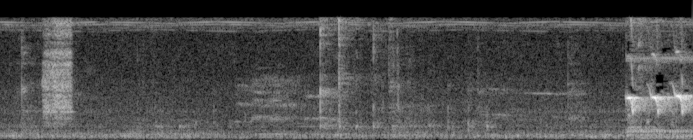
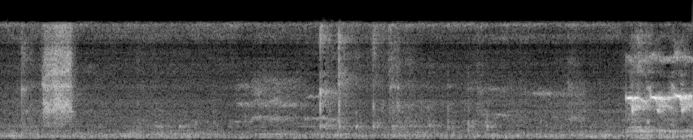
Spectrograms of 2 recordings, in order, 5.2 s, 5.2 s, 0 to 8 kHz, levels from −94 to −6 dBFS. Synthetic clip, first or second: second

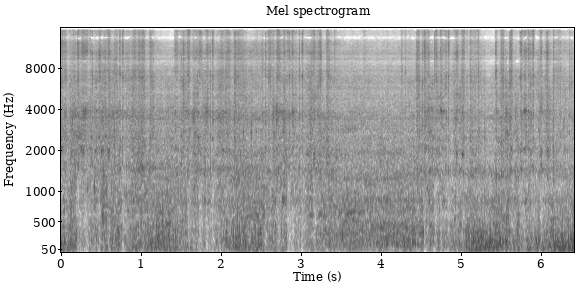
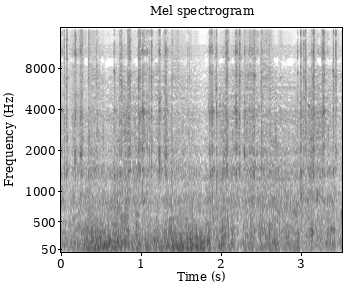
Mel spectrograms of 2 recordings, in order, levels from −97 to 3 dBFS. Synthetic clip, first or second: first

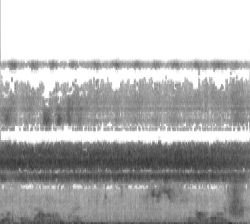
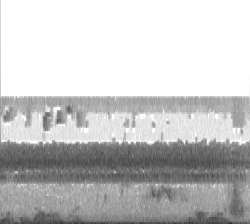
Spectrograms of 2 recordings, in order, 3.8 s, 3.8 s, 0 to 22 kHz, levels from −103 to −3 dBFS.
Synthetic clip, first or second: first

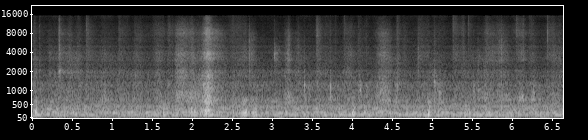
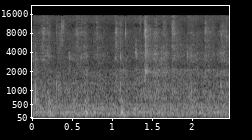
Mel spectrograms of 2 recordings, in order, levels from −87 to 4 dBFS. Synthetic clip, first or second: first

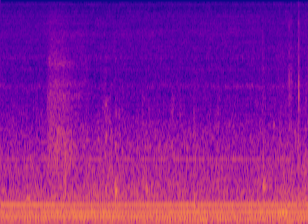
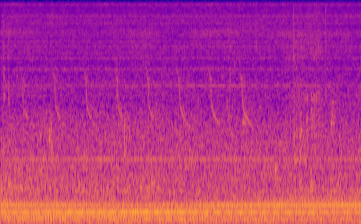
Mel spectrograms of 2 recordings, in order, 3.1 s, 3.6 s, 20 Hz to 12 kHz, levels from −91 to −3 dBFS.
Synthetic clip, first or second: first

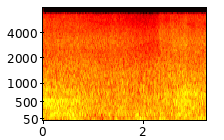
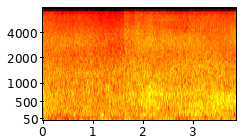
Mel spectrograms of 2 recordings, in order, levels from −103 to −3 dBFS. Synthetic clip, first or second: second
